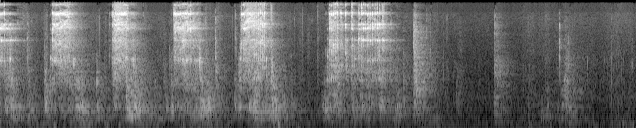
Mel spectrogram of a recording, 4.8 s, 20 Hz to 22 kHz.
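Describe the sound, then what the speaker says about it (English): Ratchet wrench tightening a 9/16 nut on a snowblower chute, a series of close, crisp clicking bursts in an uneven back-and-forth rhythm, getting fainter toward the end. "And now install the washer and the 9/16 nut. And now tighten it up."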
